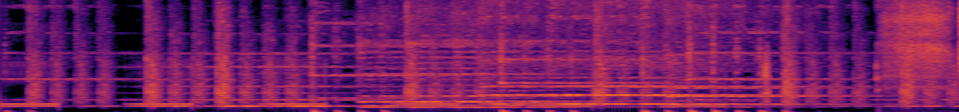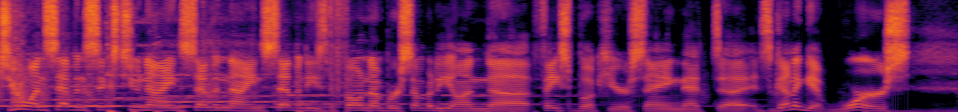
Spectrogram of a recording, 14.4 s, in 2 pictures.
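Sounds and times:
upbeat synthesized on-hold music from a customer service line: 0:00.0 - 0:11.5
speech: 0:07.2 - 0:14.3.

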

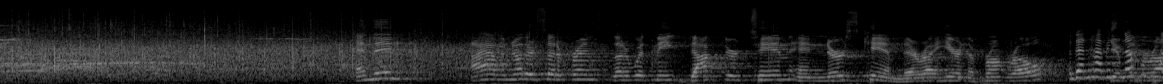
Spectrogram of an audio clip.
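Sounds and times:
audience applause: 0:00.0 - 0:06.8
speech: 0:03.6 - 0:11.6.

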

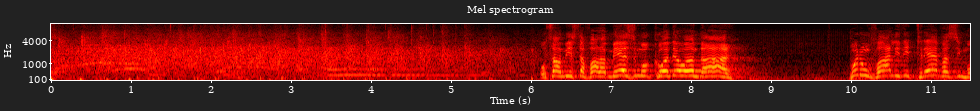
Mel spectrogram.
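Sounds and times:
audience applause: 0:00.0 - 0:06.2
speech: 0:06.1 - 0:08.6, 0:10.0 - 0:11.4.

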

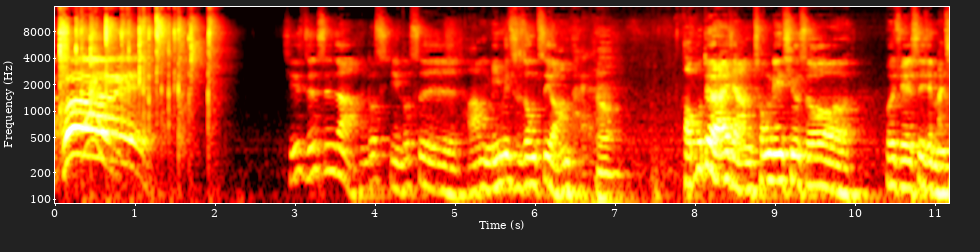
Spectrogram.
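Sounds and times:
audience applause: 0:00.0 - 0:02.0
speech: 0:02.9 - 0:07.0, 0:07.9 - 0:11.1.

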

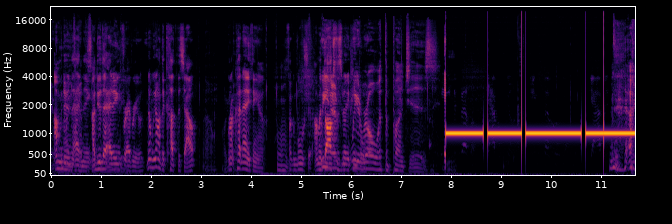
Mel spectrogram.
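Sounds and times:
speech: 0:00.0 - 0:07.7
censor bleep: 0:07.9 - 0:11.6
laughter: 0:11.2 - 0:11.6.

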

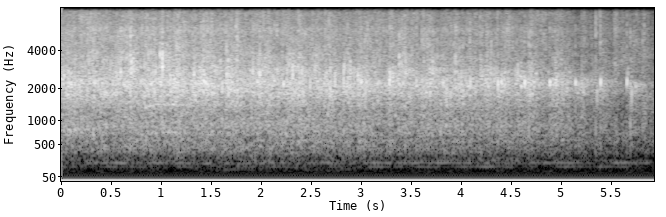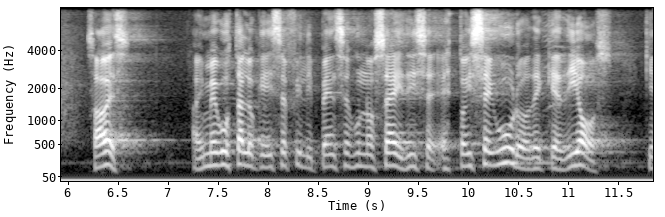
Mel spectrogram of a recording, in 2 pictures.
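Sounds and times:
audience applause: 0:00.0 - 0:06.0
speech: 0:06.3 - 0:11.8.

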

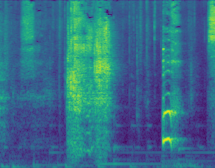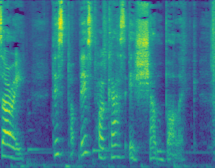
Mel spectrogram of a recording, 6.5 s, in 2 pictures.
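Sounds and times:
person blowing nose: 0:01.0 - 0:01.9
speech: 0:03.2 - 0:06.2.

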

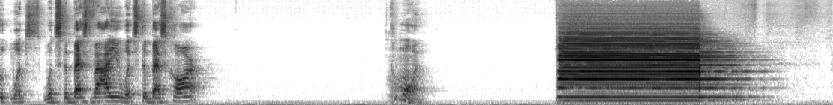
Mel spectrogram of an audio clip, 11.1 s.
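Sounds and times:
speech: 0:00.0 - 0:02.8, 0:05.2 - 0:05.7, 0:07.4 - 0:09.2
halftime horn: 0:07.4 - 0:10.6.

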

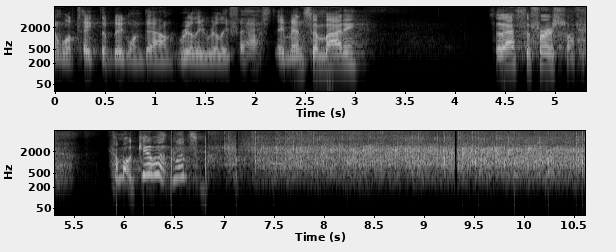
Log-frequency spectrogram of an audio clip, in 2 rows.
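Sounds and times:
speech: 0:00.0 - 0:03.2, 0:04.4 - 0:07.1
sparse audience clapping: 0:06.3 - 0:10.6.

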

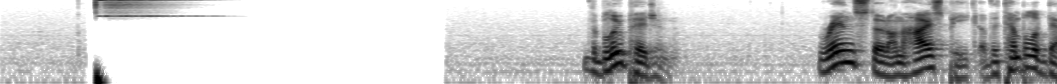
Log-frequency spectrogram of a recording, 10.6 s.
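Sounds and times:
chimes: 0:01.0 - 0:02.4
speech: 0:05.9 - 0:06.8, 0:08.2 - 0:10.5.

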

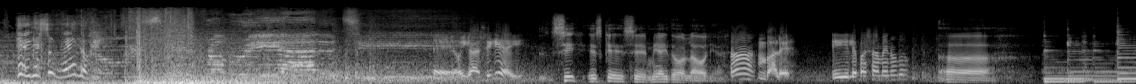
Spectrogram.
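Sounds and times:
explosion sound effect: 0:00.0 - 0:05.9, 0:07.9 - 0:10.1
speech: 0:00.4 - 0:01.4, 0:02.1 - 0:10.6.

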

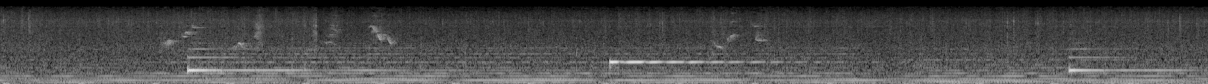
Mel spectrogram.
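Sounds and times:
steady rain: 0:00.0 - 0:12.0
faint birds chirping: 0:01.6 - 0:04.2, 0:06.1 - 0:08.1.

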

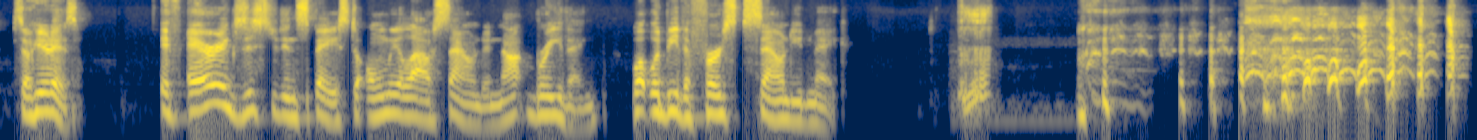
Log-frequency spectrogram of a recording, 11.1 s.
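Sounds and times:
speech: 0:00.1 - 0:06.4, 0:07.2 - 0:07.5, 0:08.1 - 0:10.3
mouth imitation of a fart: 0:07.2 - 0:07.6
laughter: 0:08.1 - 0:11.0.

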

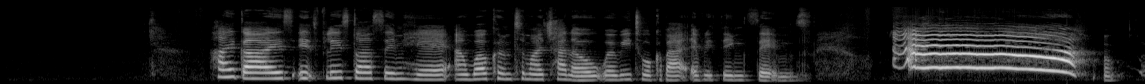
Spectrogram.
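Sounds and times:
speech: 0:02.2 - 0:08.4, 0:11.0 - 0:11.3
excited high-pitched scream: 0:08.9 - 0:11.0.

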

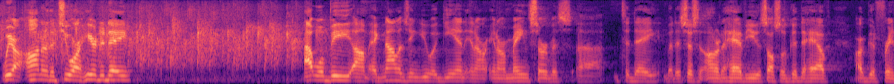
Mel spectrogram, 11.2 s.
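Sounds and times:
speech: 0:00.0 - 0:01.9, 0:03.8 - 0:11.1
crowd round of applause: 0:00.0 - 0:04.3.

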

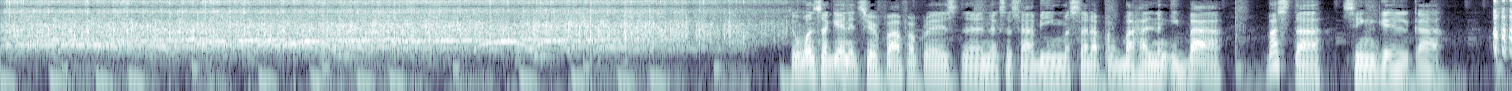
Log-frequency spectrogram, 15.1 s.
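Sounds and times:
audience applause: 0:00.0 - 0:07.9
speech: 0:07.9 - 0:14.5.

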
